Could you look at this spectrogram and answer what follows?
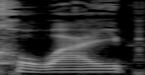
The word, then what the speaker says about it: Kawaii: Now with Bastet, her skin that I love to play with her is it's called Kawaii Pop. It's like the word Hawaii, but spelled with a K, because it's like K-pop Hawaii.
